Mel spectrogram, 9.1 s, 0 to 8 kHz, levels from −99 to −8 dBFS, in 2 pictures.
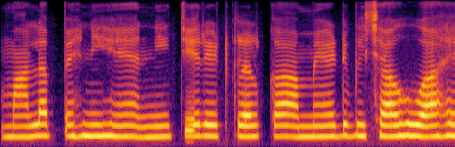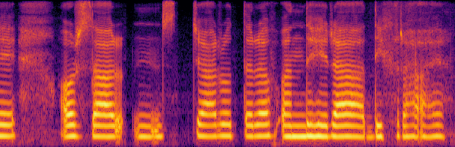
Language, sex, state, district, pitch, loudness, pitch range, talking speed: Hindi, female, Jharkhand, Palamu, 225 Hz, -17 LUFS, 220-230 Hz, 125 wpm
